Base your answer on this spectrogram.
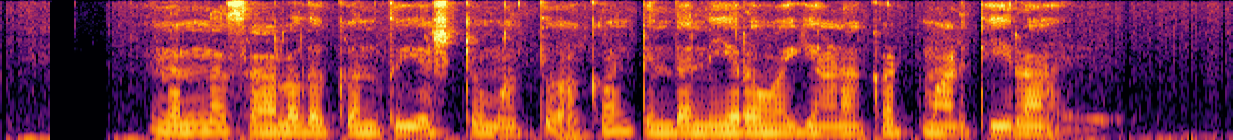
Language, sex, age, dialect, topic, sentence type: Kannada, male, 25-30, Central, banking, question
